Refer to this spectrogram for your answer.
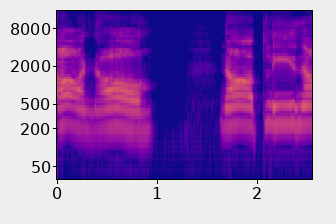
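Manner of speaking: put-on laughing, pleading voice. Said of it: "And we're laughing, right?".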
